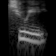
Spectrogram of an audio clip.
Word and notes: chewy: Indian

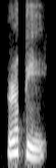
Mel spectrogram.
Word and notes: rappee: Indian

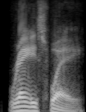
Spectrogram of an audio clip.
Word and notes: raceway: American English

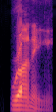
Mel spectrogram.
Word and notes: ranee: American English

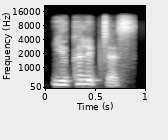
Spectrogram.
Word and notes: eucalyptus: Indian

